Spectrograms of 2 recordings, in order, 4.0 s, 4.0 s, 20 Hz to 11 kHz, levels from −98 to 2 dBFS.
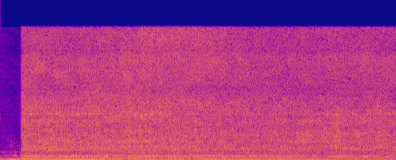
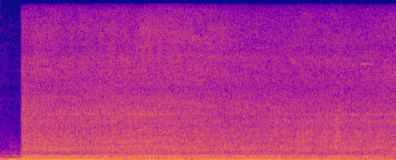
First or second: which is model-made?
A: first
